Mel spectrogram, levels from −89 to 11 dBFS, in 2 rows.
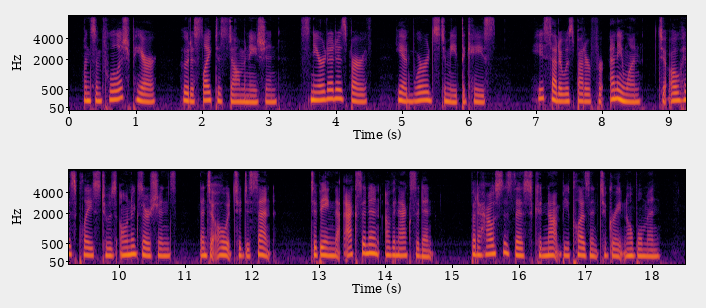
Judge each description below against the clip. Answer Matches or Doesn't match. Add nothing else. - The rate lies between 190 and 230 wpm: Matches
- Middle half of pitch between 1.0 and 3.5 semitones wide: Matches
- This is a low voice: Doesn't match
